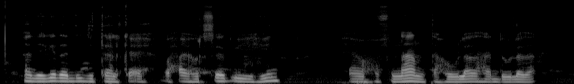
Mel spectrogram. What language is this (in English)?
Somali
